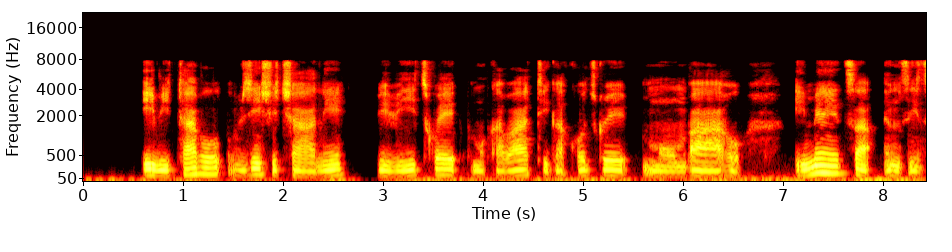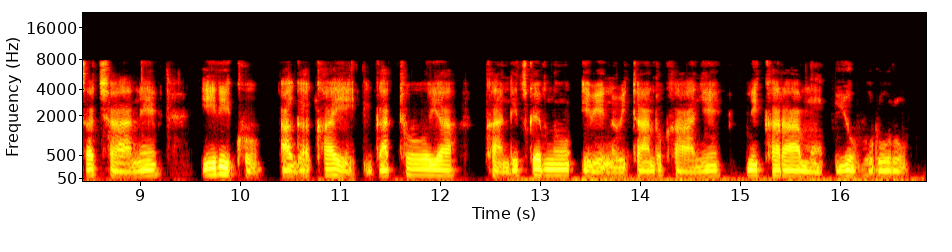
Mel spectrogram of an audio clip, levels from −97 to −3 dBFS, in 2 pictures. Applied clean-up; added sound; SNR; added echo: neural mask model Resemble Enhance denoiser.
